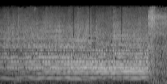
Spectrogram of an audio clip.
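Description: A train horn blares in one long, loud, steady blast for about three seconds, then cuts off, leaving a brief rumbling rail noise underneath.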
